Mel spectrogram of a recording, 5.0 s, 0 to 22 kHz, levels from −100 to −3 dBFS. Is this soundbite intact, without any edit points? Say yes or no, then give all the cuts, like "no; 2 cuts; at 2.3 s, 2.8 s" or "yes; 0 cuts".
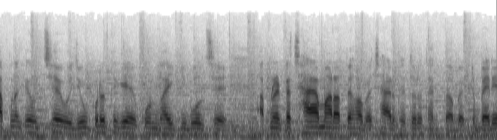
yes; 0 cuts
